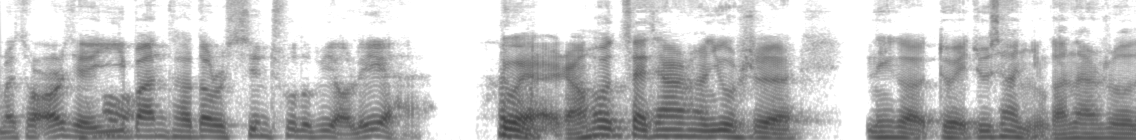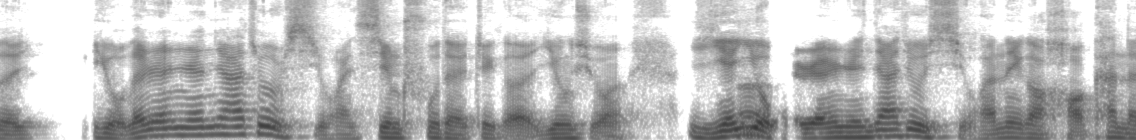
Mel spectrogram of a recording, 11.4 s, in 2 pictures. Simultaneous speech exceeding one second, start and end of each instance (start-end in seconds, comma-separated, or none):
none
